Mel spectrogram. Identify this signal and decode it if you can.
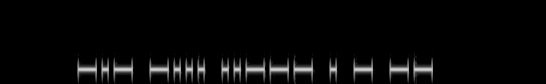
Morse code, heard as a keyed tone, about 20 wpm, 700 Hz. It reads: KB2ETM
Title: USA Call Signs - 6 Characters - 20wpm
